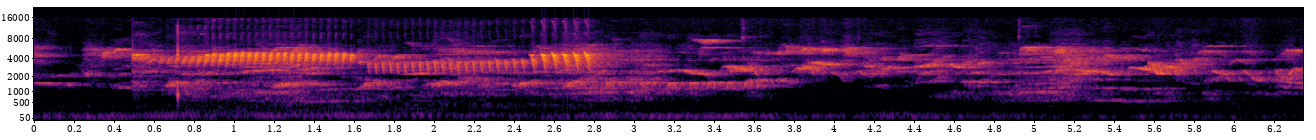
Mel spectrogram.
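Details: A captive canary, said to keep singing wherever it is placed, sings in the morning: a steady run of bright, high trills and rolls shifting pitch from phrase to phrase, with a low hum behind.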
